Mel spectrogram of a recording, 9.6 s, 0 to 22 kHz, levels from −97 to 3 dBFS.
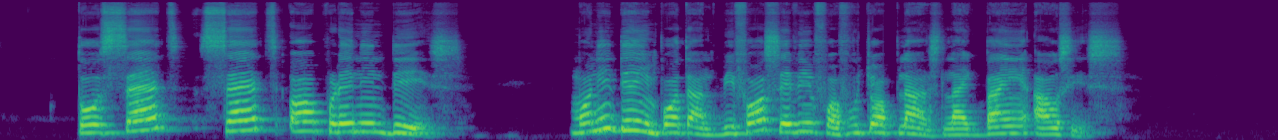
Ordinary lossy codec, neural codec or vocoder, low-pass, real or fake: none; none; none; real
